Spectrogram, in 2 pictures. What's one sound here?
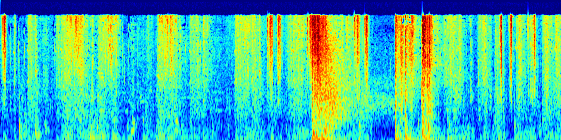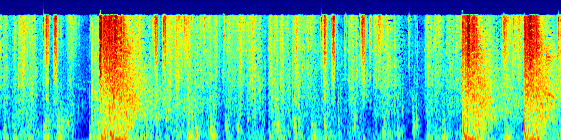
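Game building pieces snap into place in quick clicks.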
